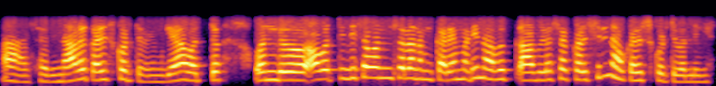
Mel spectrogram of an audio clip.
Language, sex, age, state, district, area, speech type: Kannada, female, 18-30, Karnataka, Davanagere, rural, conversation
